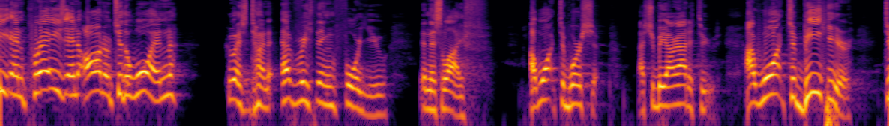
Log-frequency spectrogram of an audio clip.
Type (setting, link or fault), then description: setting, large echoing room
